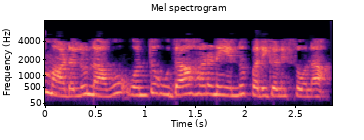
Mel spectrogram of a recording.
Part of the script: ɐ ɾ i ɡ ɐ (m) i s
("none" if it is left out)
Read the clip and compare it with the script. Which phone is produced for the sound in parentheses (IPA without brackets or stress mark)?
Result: ɳ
